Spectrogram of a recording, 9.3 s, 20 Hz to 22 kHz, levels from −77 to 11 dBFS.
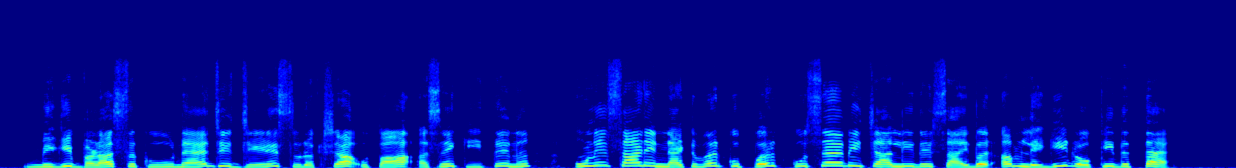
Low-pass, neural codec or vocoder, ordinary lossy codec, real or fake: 14.4 kHz; codec, 44.1 kHz, 7.8 kbps, Pupu-Codec; none; fake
